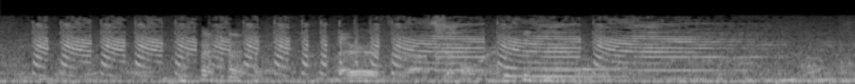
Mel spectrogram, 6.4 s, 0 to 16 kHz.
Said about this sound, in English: Don't pull up an air horn because I know that's what you've got. I only have 2 sound effects. Well, I've got the exact same air horn.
